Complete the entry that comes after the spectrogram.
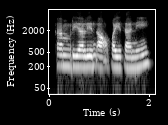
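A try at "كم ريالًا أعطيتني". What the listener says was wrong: Oke, pertanyaan lah intonasinya dirubah.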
